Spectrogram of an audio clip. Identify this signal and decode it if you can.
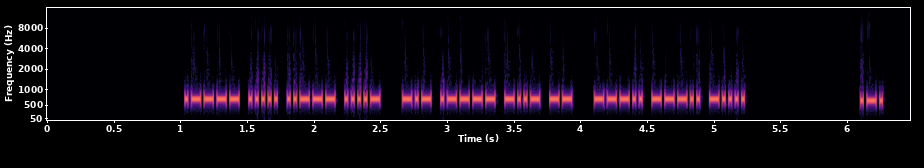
Morse code, heard as a keyed tone, about 50 wpm, 700 Hz. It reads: 1524 K1XM 886 R
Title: Worked All Europe DX Contest - QTC Exchange - 50wpm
